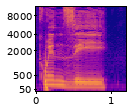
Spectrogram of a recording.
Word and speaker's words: Quincy: Anyway, and Quincy, even though there's no Z, it's pronounced Quincy.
